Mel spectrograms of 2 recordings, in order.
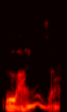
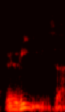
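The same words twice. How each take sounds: First: Liza said with an EYE sound; LIE-za reading. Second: Lisa said with an EE sound; LEE-sa reading. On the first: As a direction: slowly try Liza as LIE-za. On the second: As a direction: softly try Lisa as LEE-za. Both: Shown as a demonstration. Trying two readings of a name.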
